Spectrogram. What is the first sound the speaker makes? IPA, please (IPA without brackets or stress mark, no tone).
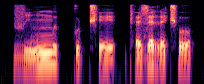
v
